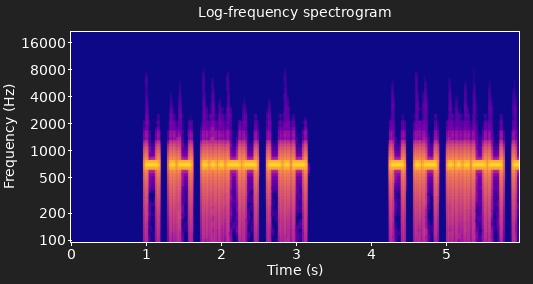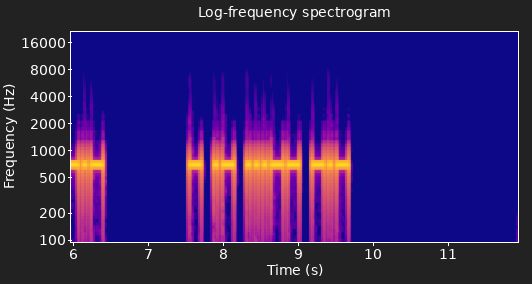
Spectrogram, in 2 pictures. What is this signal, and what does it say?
Morse code, heard as a keyed tone, about 22 wpm, 700 Hz. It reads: TA3K TA3K TA3K
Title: DXCC-100 Call Signs - 4 Characters - Repeated 3x - 22wpm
